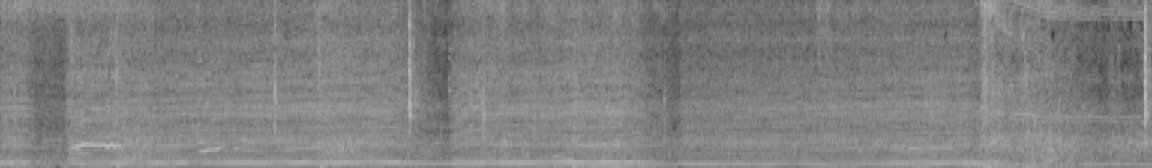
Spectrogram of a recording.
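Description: A sports car engine hums steadily, its pitch rising and falling as it shifts gears.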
